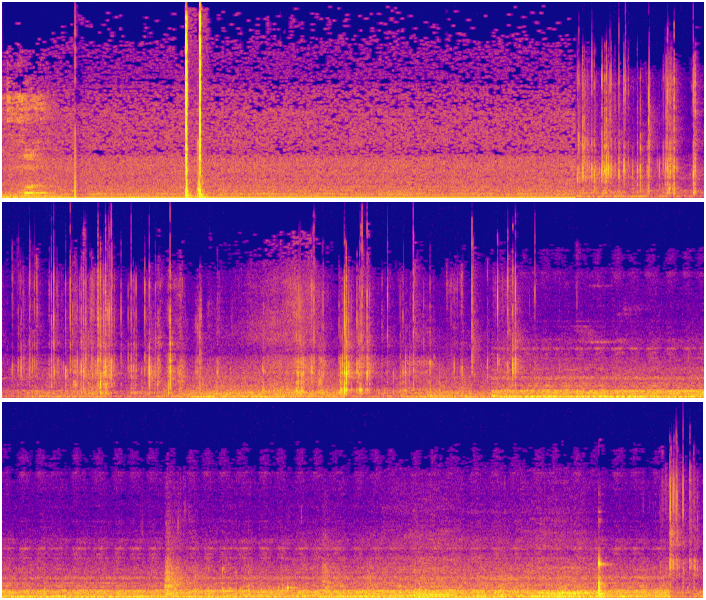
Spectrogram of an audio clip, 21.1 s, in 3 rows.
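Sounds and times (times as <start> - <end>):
wrapper crinkling and clicking: 5.8 - 9.3, 9.9 - 12.2.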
